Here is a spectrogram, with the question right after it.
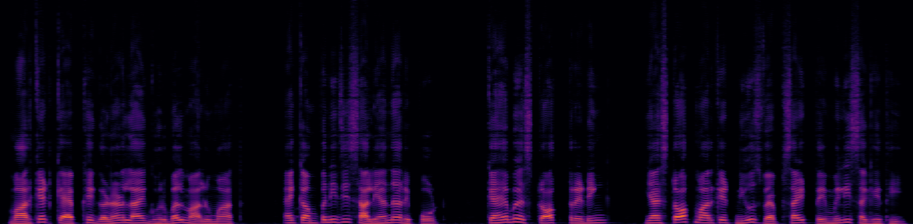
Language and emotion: Sindhi, neutral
